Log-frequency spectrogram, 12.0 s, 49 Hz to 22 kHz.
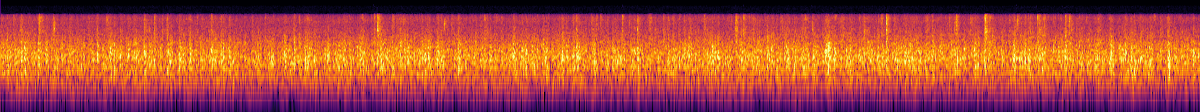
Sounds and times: Rain on a caravan roof 0.0 - 12.0

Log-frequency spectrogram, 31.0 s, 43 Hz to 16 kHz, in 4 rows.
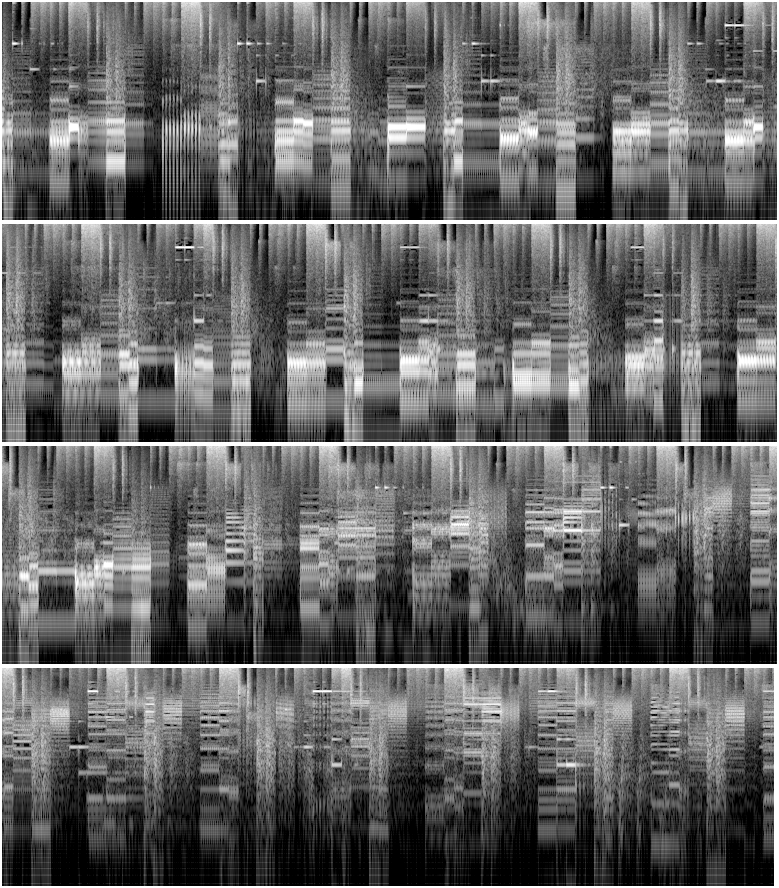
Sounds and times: synthesizer 0.0 - 25.6

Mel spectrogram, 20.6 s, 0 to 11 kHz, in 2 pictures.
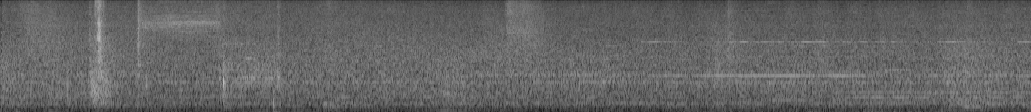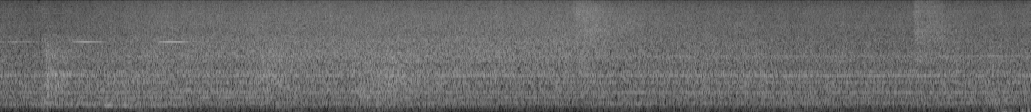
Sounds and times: Big machines 0.0 - 20.6

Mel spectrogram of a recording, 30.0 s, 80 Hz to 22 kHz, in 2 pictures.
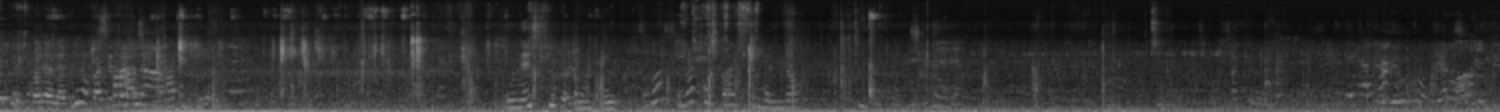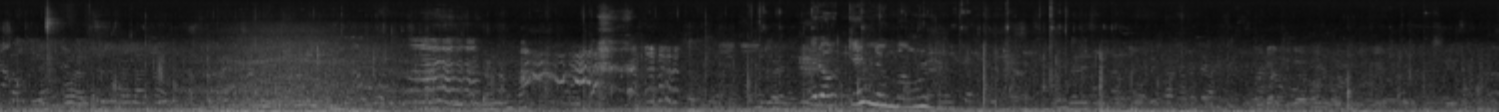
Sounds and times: walking 0.0 - 27.6
people 0.0 - 29.9

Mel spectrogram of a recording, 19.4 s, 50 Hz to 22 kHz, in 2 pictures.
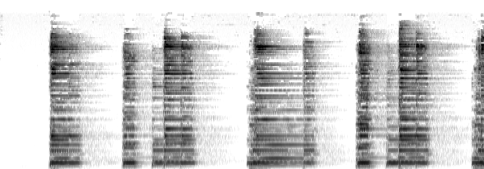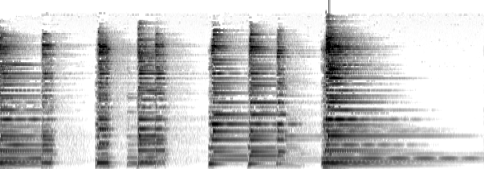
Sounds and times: little four chord riff 1.0 - 1.8
little four chord riff 5.0 - 6.4
little four chord riff 7.1 - 8.7
little four chord riff 9.4 - 10.9
little four chord riff 13.9 - 19.3

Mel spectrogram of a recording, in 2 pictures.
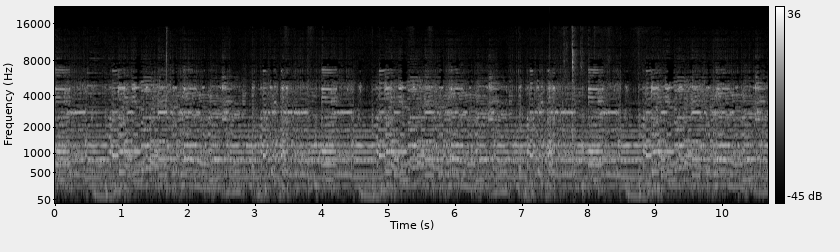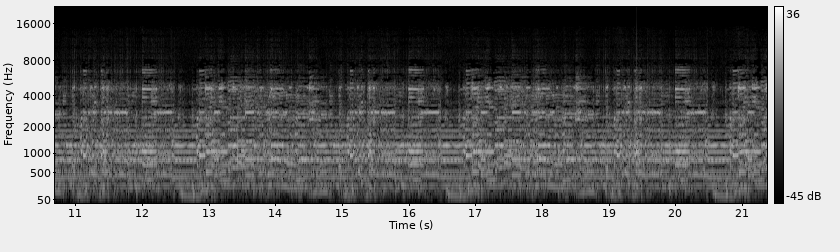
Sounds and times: guitar 0.0 - 21.3

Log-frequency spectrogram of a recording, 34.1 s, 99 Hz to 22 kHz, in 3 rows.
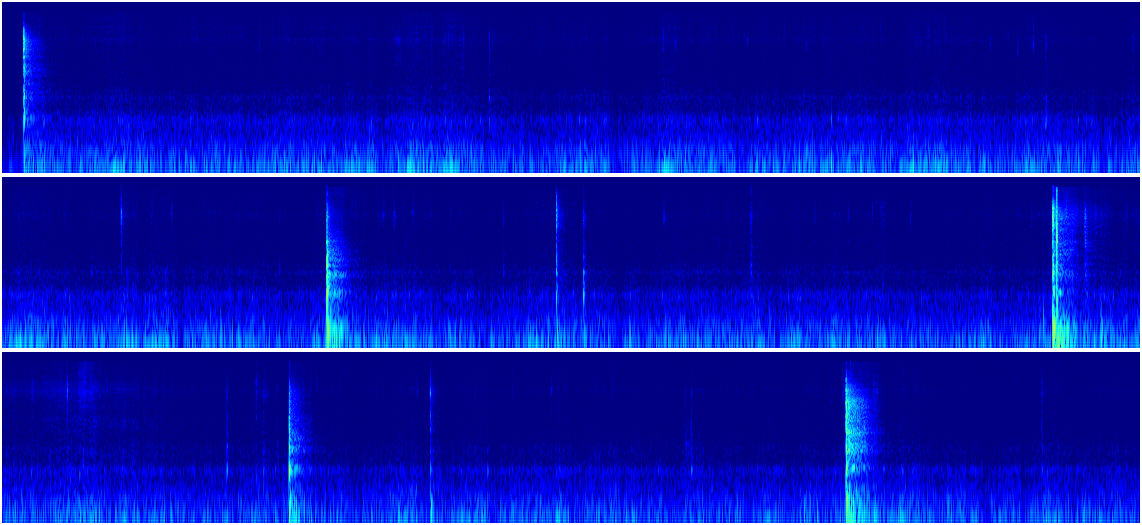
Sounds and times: crackling 2.0 - 26.0

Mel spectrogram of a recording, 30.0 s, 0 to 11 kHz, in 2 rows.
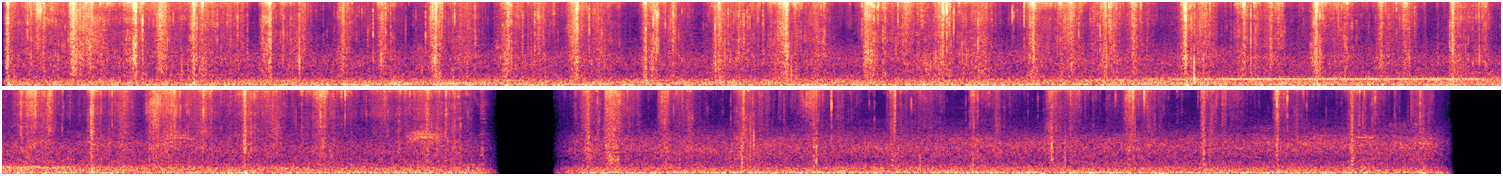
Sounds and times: Wind 0.0 - 19.9
Footsteps 0.0 - 18.8
Leaves 0.0 - 19.7
Wind 20.6 - 29.5

